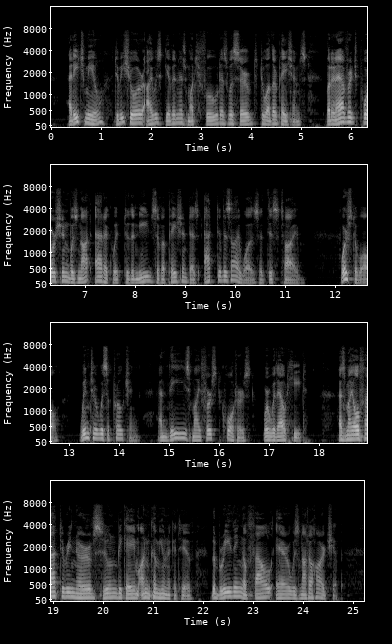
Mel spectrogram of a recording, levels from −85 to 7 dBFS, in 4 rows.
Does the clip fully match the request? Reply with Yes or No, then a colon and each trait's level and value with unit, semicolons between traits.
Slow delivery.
No: average, 165 wpm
